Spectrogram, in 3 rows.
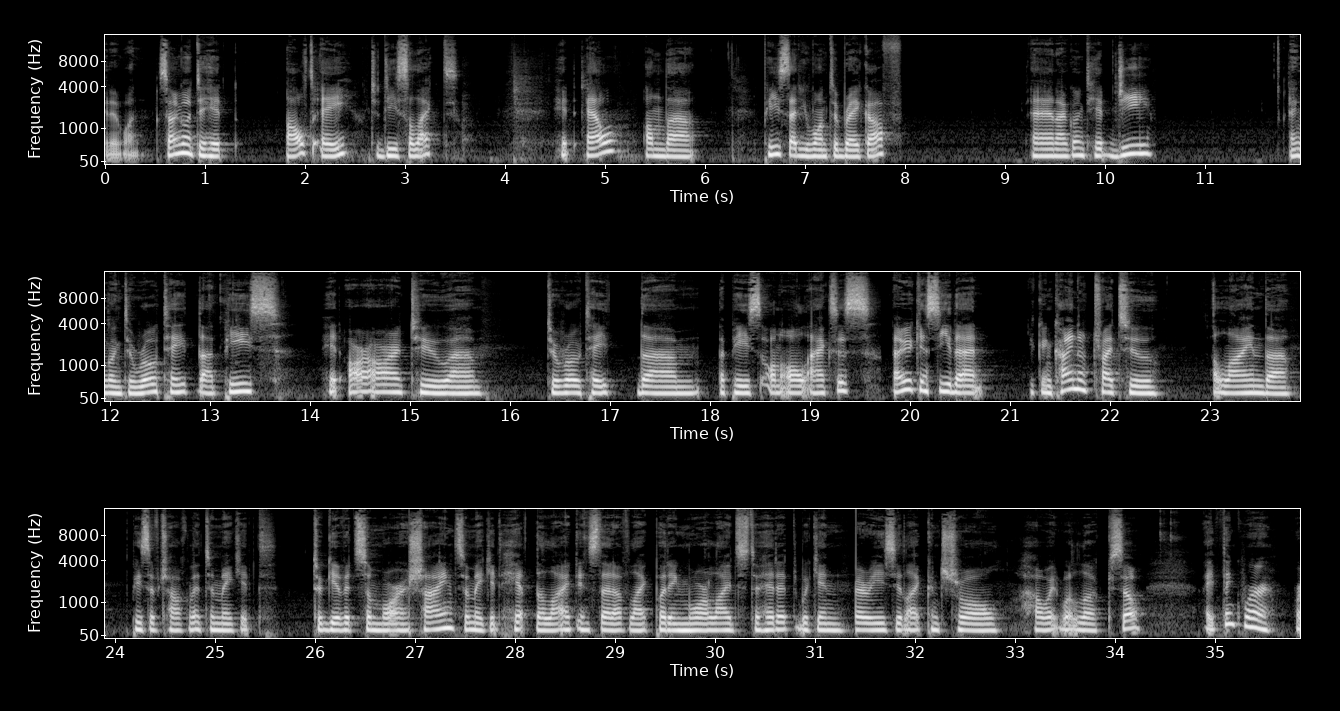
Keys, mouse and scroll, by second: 2.0 alt+a, 4.7 l, 10.1 g, 11.8 r, 13.2 r, 14.0 r, 27.3 r, 28.7 r, 29.3 r, 34.9 r, 35.7 r.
